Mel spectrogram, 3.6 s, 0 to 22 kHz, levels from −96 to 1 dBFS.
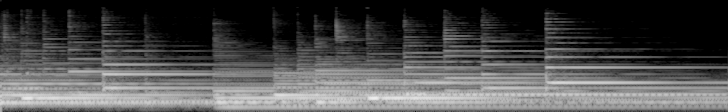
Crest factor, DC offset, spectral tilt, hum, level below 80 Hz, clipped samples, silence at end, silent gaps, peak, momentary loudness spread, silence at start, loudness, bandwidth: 14 dB; under 0.1%; -7.5 dB/octave; none; -66 dBFS; under 0.1%; 0 s; none; -4 dBFS; 7 LU; 0 s; -18 LUFS; 9 kHz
